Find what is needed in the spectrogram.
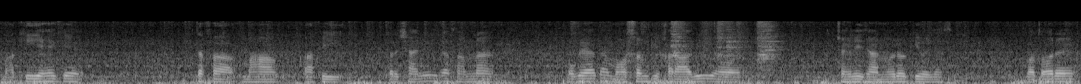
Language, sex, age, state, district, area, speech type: Urdu, male, 18-30, Delhi, Central Delhi, urban, spontaneous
